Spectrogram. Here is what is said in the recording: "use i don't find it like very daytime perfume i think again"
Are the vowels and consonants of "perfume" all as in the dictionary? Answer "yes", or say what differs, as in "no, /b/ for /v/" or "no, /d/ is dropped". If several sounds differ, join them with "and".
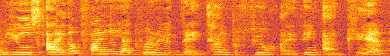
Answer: yes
